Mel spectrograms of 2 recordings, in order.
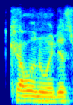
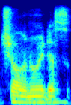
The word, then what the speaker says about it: Chelonoidis: go through um uh the kelenoidis or chelanoidis, however you want to pronounce it. Um I personally pronounce it like chelanoidis.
